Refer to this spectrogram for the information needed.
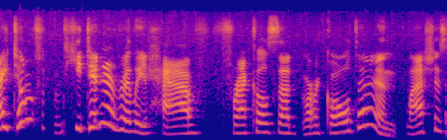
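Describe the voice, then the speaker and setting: A put-on character voice that sounds female moves along at a moderate pace. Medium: actual play. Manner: chatty, casual.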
